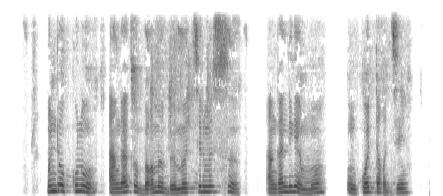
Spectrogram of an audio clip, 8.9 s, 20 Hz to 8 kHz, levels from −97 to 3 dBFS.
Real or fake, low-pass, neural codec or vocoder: real; 7.2 kHz; none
